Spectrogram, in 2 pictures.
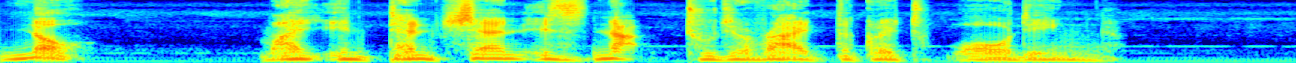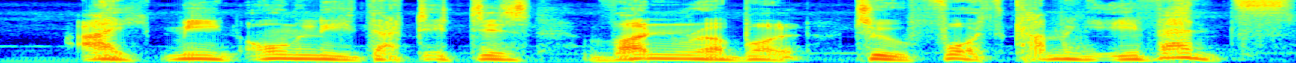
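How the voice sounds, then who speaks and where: At a moderate pace and low-to-middle pitch, a put-on character voice plays over faint music in the background. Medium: read story. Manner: earnest, careful, nervous.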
